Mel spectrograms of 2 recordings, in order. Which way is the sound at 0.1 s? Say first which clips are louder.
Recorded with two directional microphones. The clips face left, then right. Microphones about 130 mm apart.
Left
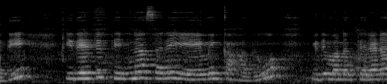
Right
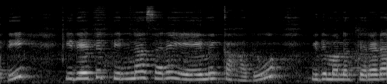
Right 5 dB; 40° right (ahead or behind).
